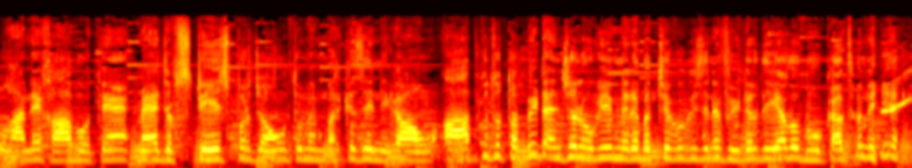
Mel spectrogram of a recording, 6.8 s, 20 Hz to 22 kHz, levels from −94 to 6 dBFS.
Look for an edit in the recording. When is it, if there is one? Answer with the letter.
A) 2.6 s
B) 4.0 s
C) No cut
C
